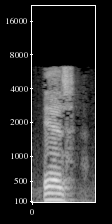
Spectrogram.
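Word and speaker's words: miano (μιαίνω): This is defilement, and the root word is miano, M-I-A, and then I-N-O. M-I-A-I-N, and again, long O.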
